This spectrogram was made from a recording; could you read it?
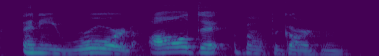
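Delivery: plain reading voice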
